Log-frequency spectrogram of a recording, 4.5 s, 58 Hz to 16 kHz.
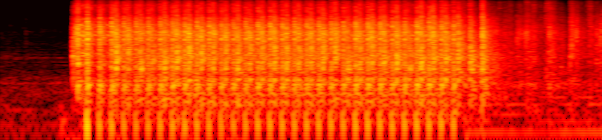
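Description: ASG CZ Scorpion Evo 3 A1 B.E.T airsoft carbine firing a full-auto burst, a loud rapid even rattle of shots for about three seconds that stops abruptly, then the motor whirs briefly.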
